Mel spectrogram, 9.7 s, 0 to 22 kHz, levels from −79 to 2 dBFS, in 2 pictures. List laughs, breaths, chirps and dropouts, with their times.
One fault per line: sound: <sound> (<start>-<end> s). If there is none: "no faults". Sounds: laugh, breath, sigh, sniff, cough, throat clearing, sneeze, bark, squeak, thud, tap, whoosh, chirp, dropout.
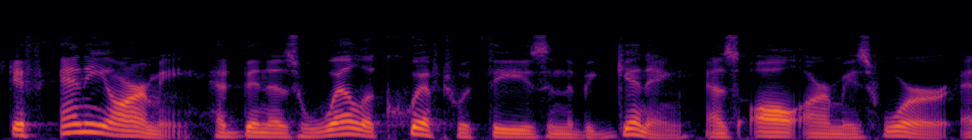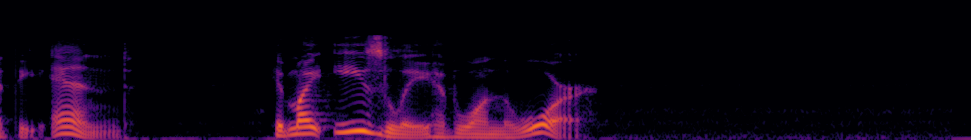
no faults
